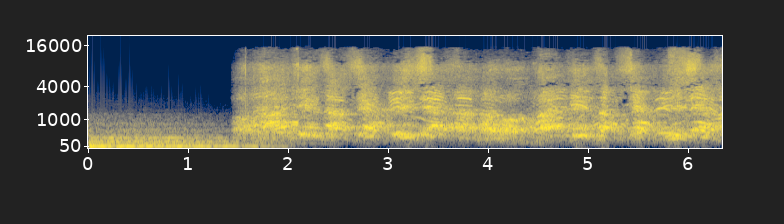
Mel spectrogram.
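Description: A large street crowd shouting together, starting abruptly about a second and a half in after a low rumble.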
